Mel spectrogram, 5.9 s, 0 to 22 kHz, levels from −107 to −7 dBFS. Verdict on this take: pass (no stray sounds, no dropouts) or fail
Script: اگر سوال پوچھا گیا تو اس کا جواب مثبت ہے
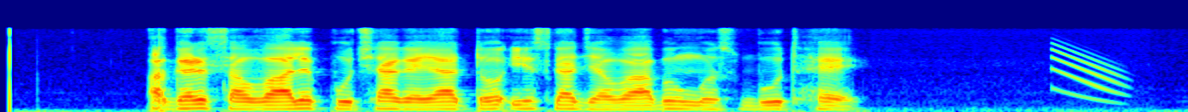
fail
